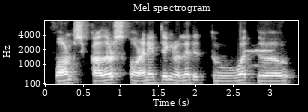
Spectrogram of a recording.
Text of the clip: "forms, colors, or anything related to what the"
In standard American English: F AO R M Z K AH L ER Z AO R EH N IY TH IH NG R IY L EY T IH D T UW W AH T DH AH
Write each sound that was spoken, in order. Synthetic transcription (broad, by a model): F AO R M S K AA L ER S AO R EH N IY T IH NG R IY L EY T IH D T UW W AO T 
